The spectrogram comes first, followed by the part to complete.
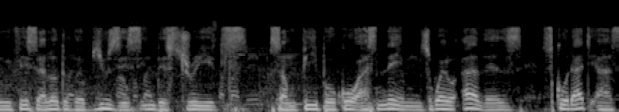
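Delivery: ordinary talk, nothing marked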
